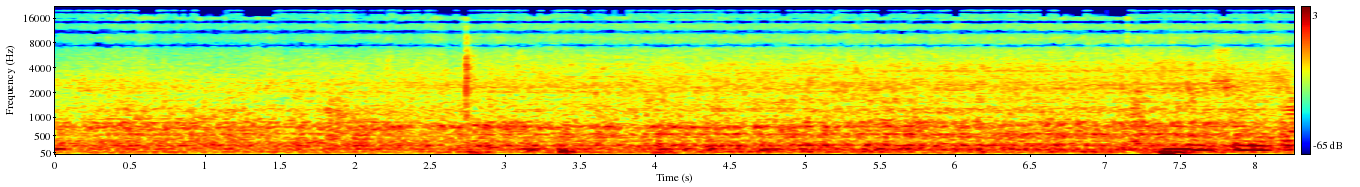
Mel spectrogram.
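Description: Samsung washing machine spinning at high speed during a test run after a spider replacement, giving a steady low mechanical hum and rumble with faint rattles, continuous and fairly quiet throughout.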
